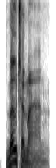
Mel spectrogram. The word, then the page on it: motorman: British English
